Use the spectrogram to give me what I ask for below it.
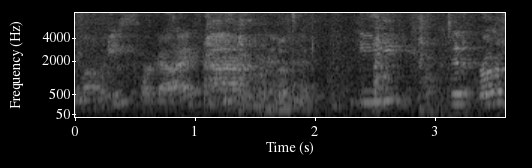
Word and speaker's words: Looney: In 1920, a man named Loney, it's spelled Looney, but it's pronounced Loney, poor guy.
